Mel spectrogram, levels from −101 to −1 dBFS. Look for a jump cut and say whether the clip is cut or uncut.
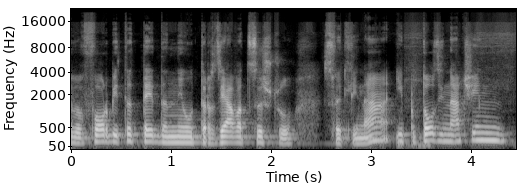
uncut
